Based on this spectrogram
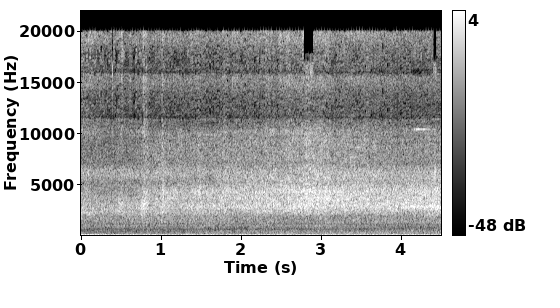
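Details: Mahindra Bolero Power Plus BS6 diesel, DEF no-start warning, running on a jumper battery. Just started and still below the 75° needed for DPF regeneration, soot mass 18 g. Low, steady diesel rumble with a little wind, no knock or miss. A normal idle.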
